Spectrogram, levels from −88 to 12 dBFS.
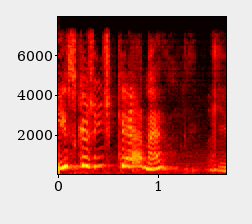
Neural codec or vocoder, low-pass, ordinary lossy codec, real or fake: vocoder, 24 kHz, 100 mel bands, Vocos; 7.2 kHz; none; fake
